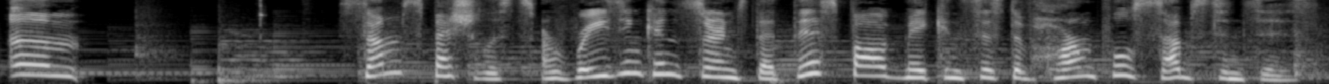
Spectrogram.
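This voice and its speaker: A woman playing a chatty, curious teenage schoolgirl in an English anime game, perky and expressive. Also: high voice, unhurried. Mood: earnest, concerned. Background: faint music.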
